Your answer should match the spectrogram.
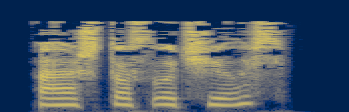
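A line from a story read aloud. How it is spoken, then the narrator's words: Sleepy question. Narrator (Russian): сонно спросила я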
